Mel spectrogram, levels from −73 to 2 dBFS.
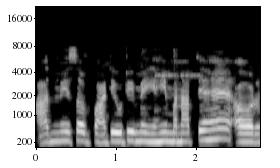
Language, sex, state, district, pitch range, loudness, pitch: Hindi, female, Bihar, Kishanganj, 205-225 Hz, -13 LUFS, 215 Hz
